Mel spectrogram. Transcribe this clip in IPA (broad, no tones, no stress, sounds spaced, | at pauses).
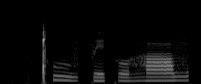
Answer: ǃʰ u v p e k o ɦ ɒ v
